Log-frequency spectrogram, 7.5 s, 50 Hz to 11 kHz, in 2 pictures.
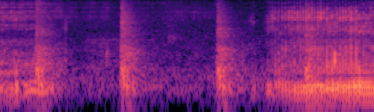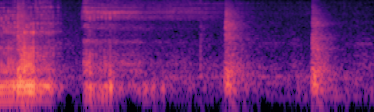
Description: Harley, my 12 month old Labrador, has some serious snoring issues. This was a mild session with his tongue out.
